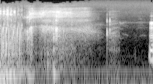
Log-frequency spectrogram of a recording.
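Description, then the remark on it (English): A voice imitates a wet fart with a sputtering, breathy burst that trails off, followed by a short sharp puff near the end, made by boys playing a trick from the bushes. No words are spoken. “And this is a wet fart.”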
